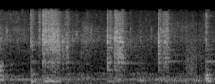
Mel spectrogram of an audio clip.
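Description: Onions and garlic cloves frying in foaming butter in a skillet, sizzling steadily, with a utensil stirring and scraping through them in a few strokes.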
